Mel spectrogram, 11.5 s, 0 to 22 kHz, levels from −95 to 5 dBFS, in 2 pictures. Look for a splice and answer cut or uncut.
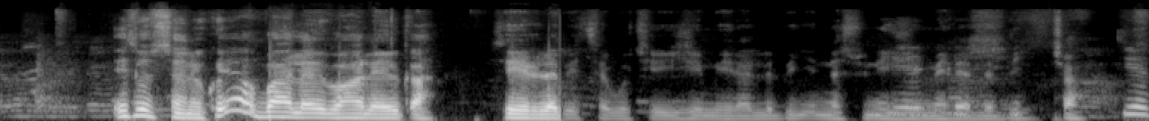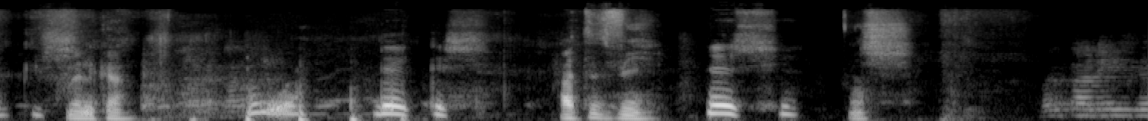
uncut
